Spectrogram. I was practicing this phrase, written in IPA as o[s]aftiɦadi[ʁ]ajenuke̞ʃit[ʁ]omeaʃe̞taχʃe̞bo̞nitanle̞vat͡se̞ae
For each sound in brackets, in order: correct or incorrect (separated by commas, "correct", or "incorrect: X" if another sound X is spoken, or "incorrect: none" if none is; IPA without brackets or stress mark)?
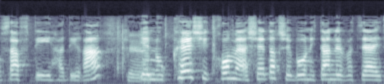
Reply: correct, correct, incorrect: χ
